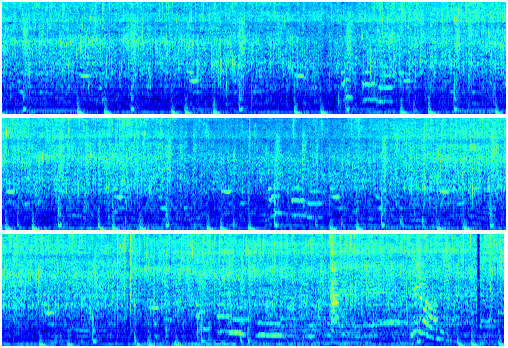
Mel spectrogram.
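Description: Quail frying in oil in a pan for a Kerala-style fry, giving a dense continuous crackling sizzle close up, broken by occasional stirring and scraping knocks throughout.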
